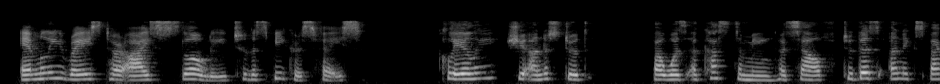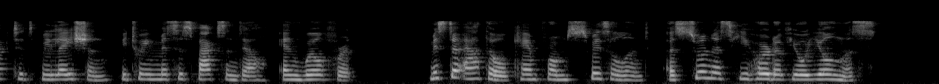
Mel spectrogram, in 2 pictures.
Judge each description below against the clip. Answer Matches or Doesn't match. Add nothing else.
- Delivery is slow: Matches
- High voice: Matches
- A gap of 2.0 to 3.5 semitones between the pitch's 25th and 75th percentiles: Matches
